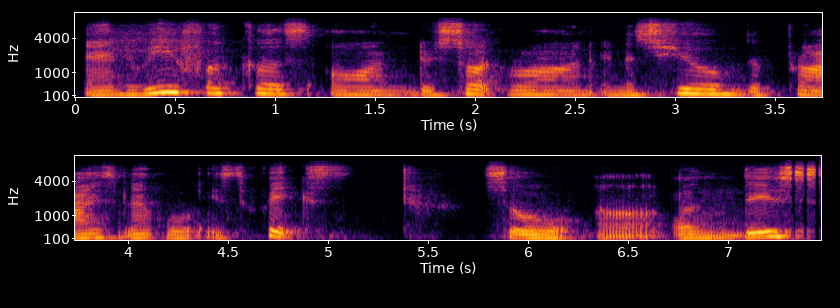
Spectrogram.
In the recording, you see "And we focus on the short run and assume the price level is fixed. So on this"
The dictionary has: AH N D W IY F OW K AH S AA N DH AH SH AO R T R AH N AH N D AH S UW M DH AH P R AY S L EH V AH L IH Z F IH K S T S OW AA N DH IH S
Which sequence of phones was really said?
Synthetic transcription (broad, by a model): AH N W IY F OW K AH S AA N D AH S AO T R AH N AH N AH S UW M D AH P R AY S L EH V AH L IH S F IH K S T S OW AA N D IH S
